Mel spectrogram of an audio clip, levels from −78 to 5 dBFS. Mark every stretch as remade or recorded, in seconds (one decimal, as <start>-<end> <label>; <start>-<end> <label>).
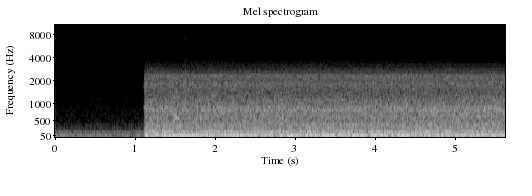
0.0-5.6 recorded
